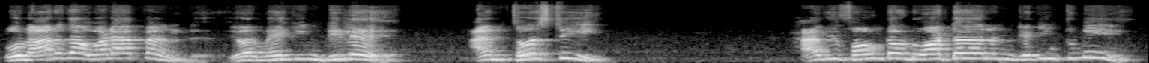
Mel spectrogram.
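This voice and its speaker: A man's voice: very high-pitched, big pitch swings, slow pace, long pauses, pushed and bright, pitched above the performer's own voice, exaggerated voice, poor audio. A man voicing the god Krishna, calling out and then scolding firmly. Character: Lord Krishna, divine male god, calm yet commanding.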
